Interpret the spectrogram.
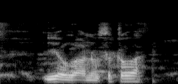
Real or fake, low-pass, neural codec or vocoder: real; 7.2 kHz; none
